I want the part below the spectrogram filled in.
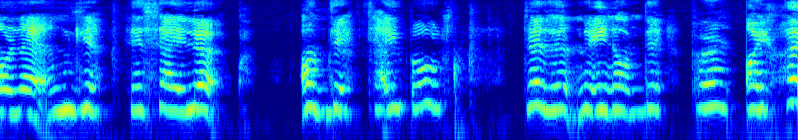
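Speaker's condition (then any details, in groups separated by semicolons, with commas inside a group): Cerebral palsy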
